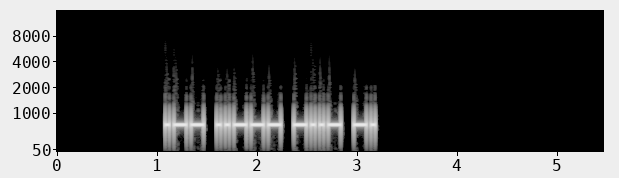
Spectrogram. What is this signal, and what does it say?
Morse code, heard as a keyed tone, about 28 wpm, 700 Hz. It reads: W2XN
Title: USA Call Signs - 4 Characters - Repeated 2x - 28wpm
